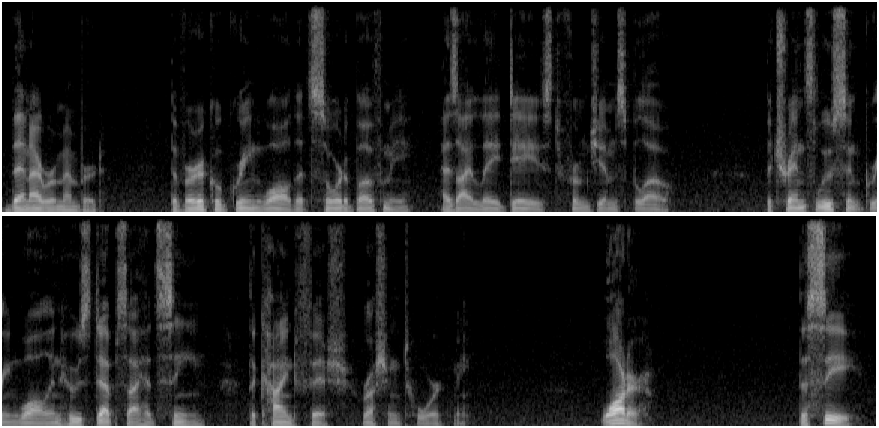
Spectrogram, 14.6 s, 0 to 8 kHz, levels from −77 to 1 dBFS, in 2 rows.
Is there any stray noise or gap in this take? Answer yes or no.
no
